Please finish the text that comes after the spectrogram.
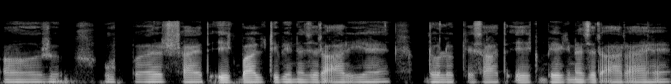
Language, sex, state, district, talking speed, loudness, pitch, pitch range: Hindi, male, Himachal Pradesh, Shimla, 180 wpm, -22 LUFS, 110 Hz, 105-115 Hz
